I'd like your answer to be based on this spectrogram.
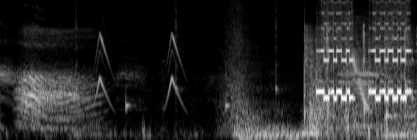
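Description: After a few springy boing-like sound effects, a loud electronic phone ringtone starts playing its repeating melodic ring near the end.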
